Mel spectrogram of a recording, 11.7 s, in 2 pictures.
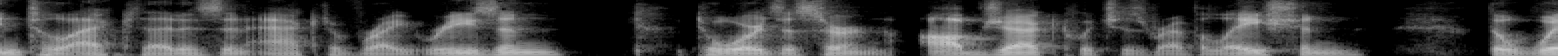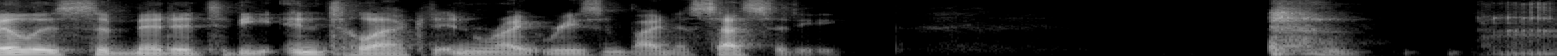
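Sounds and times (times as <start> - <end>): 
speech: 0.0 - 9.1, 10.6 - 11.0
burp caused by a bubbly drink: 10.6 - 11.6.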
